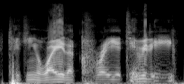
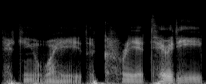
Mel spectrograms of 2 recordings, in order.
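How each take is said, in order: First: Loud, raised put-on voice; loud mock outcry. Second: Low put-on voice; put-on mocking voice. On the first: Vlogger repeating the creativity complaint, loud mock outcry. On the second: Vlogger mimicking a complaint about creativity, low voice. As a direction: drop low into a mock character voice.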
